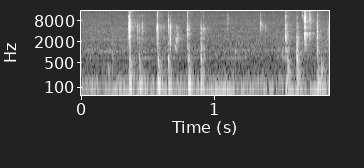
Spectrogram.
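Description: A computer keyboard is typed on with about a dozen quick, close keystrokes in two short bursts and a brief pause between them, quiet and free of talk.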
